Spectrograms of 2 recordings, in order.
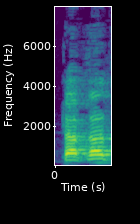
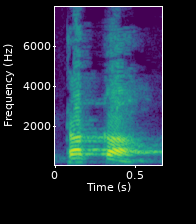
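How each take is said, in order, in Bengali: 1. মধ্যের ব্যঞ্জনটি হ্রস্ব ও সাধারণ। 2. মধ্যের ব্যঞ্জনটি জোর দিয়ে দ্বিত্ব করা হয়েছে।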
